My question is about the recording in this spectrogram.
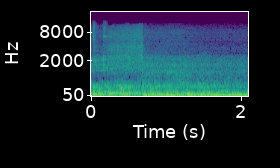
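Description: A deep, steady low rumble with a faint hiss above it, which thins out a little under a second in: a bass drone in the TV show's soundtrack.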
